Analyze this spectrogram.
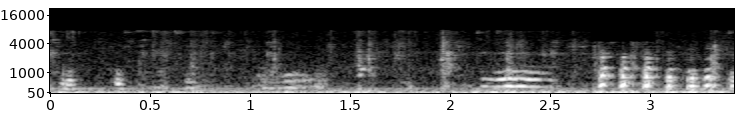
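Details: Chickens inside a coop with a run, a flock of mixed-breed hens and integrated chicks: soft scattered clucks rising into a quick series of harmonic clucks toward the end, against constant low mechanical hum.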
